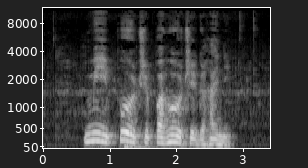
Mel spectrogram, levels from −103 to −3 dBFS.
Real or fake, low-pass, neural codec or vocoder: real; 10.8 kHz; none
